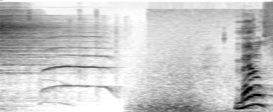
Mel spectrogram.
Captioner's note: cheers and applause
